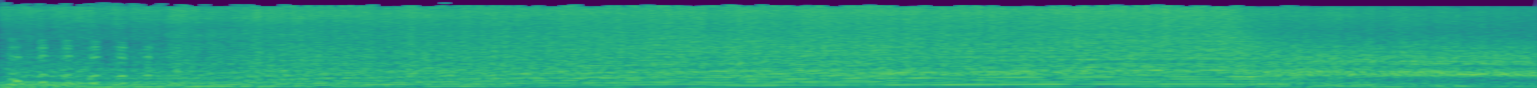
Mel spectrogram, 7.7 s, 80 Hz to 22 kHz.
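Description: The LT4 V8 engine of a 720-horsepower Langenfelter Colorado truck on big knobby off-road tires revs hard on dyno rollers, its roar climbing and falling in pitch through rising harmonic sweeps, loud and continuous throughout with no voices over it.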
